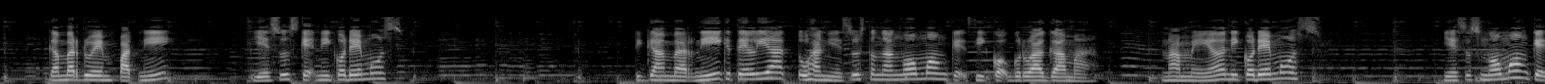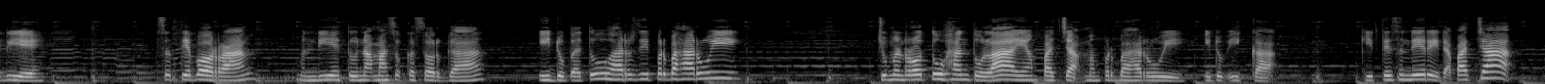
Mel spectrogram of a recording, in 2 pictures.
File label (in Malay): kabar baik good news malay bangka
